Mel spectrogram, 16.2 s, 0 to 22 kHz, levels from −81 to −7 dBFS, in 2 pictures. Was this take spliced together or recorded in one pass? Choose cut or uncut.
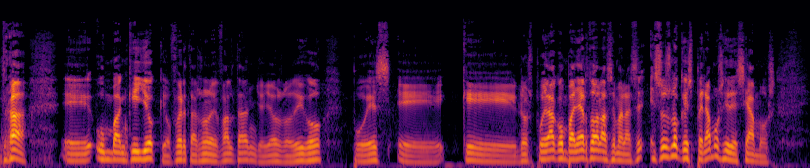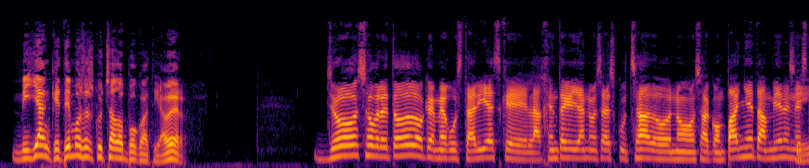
uncut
